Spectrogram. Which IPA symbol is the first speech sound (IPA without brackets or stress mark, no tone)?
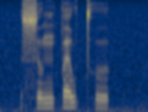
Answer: s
